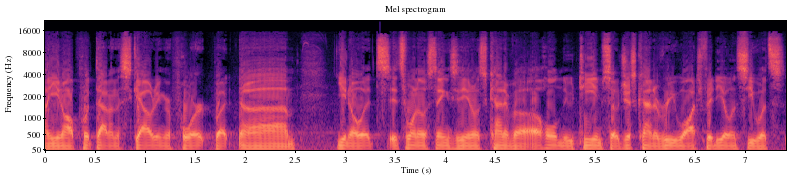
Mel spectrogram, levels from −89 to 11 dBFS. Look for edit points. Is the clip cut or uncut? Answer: uncut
